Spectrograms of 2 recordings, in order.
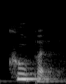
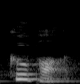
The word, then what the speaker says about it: coupon: one of these of a common incorrect pronunciation is cupen but the second syllable should be pawn so coupon here's word number 16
